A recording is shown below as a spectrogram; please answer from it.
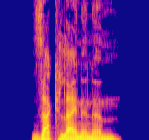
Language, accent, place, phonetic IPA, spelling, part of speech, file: German, Germany, Berlin, [ˈzakˌlaɪ̯nənəm], sackleinenem, adjective, De-sackleinenem.ogg
- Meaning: strong dative masculine/neuter singular of sackleinen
